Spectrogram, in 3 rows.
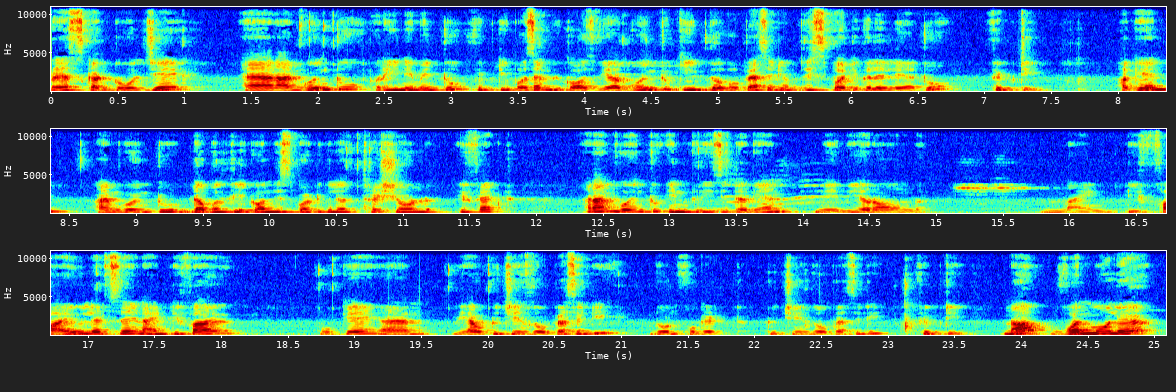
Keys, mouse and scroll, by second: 0.6 ctrl+j, 1.9 click, 3.6-4.0 typing, 4.4 Return, 10.7 click, 13.3-18.8 drag, 22.1-23.1 typing, 23.1 Return.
